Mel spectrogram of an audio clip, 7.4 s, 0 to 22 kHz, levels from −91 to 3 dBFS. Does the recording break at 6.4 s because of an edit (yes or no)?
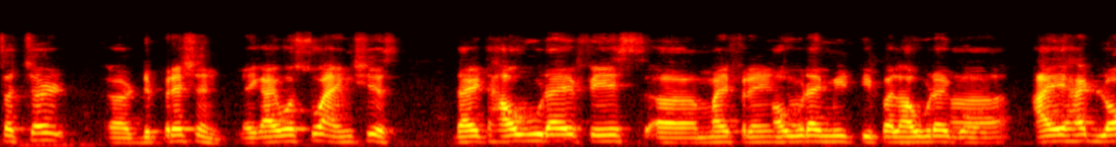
yes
